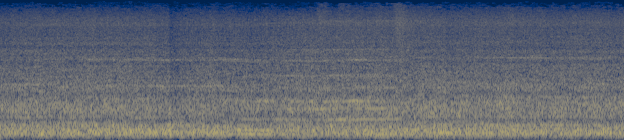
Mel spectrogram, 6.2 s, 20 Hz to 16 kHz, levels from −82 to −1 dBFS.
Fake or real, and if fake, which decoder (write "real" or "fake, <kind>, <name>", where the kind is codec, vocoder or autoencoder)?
fake, vocoder, BigVGAN v2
